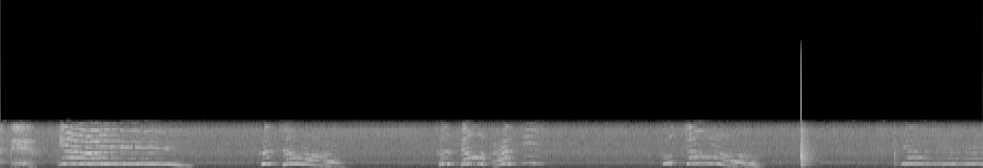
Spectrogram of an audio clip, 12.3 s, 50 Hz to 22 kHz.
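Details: Newborn Nubian goat twins, three females and a male, born January 29, 2010, separated from their mothers and still learning to walk before a snowstorm. About six drawn-out, wavering bleats falling in pitch, some overlapping, with occasional soft human talk indoors.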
